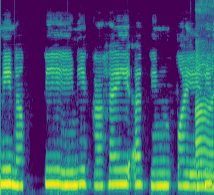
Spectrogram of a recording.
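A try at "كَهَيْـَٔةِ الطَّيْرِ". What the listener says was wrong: Jangan atin. Kalau atin dia jadi nun. Kahai'atit toy. Ya. Kahai'atit toy.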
